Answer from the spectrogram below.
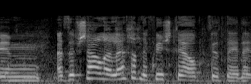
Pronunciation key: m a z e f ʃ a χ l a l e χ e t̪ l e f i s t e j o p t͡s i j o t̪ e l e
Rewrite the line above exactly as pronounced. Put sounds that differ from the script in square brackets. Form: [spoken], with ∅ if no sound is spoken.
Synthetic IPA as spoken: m a z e f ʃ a [ʁ] l a l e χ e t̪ l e f i [ʃ] t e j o p t͡s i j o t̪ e l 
